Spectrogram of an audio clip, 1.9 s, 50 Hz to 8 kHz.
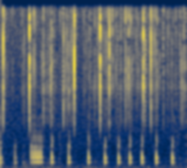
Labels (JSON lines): {"label": "biophony, knock croak", "recorder": "SoundTrap 300"}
